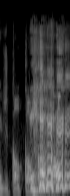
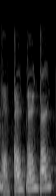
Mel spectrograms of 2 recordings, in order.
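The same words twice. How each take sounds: First: Mock chugging noise, rising high on the last go; chanted gulps like downing a beer; playful drinking noise; glugging sound effect. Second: High mock chugging noise; silly drinking sound; glugging sound effect. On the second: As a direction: chant the gulps up high like downing a beer. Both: Shown as a demonstration. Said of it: "make sound effects like that".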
